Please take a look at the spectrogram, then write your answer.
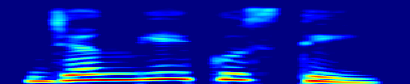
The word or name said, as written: ಜಂಗೀಕುಸ್ತಿ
